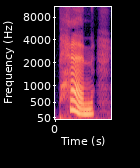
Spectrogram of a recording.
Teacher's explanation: P, like in pen, your lips pop open with a small burst of air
